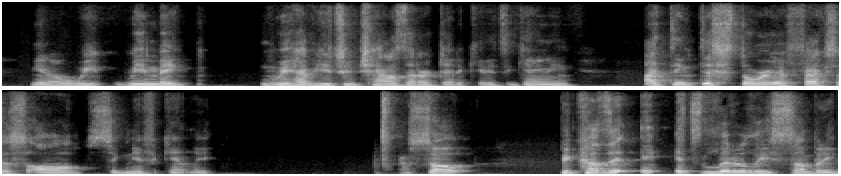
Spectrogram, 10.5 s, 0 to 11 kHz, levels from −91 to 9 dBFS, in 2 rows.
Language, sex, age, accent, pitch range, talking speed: English, male, 20-39, American, 125-155 Hz, 165 wpm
